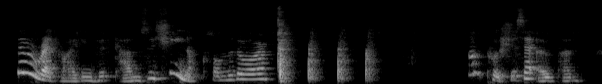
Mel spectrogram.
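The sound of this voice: A woman speaks at a fairly low pitch with very wide pitch swings, vocal fry and a slightly husky edge.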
